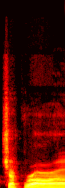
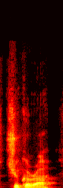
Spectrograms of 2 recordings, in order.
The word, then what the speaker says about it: Chukwurah: best to to double check on on the pronunciation. It's not Chuck Rora or anything like that. It's Chukura.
